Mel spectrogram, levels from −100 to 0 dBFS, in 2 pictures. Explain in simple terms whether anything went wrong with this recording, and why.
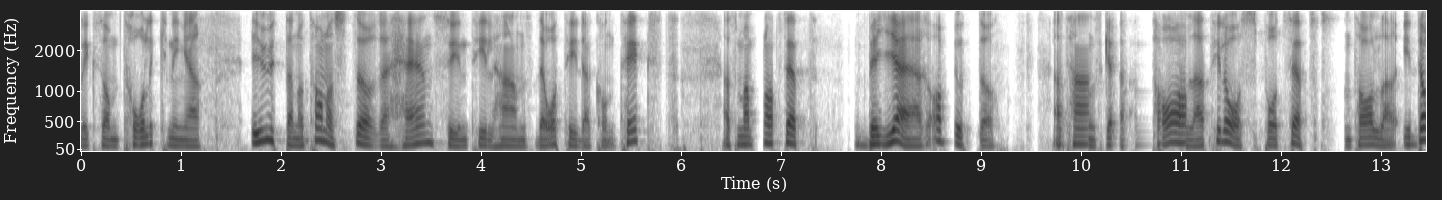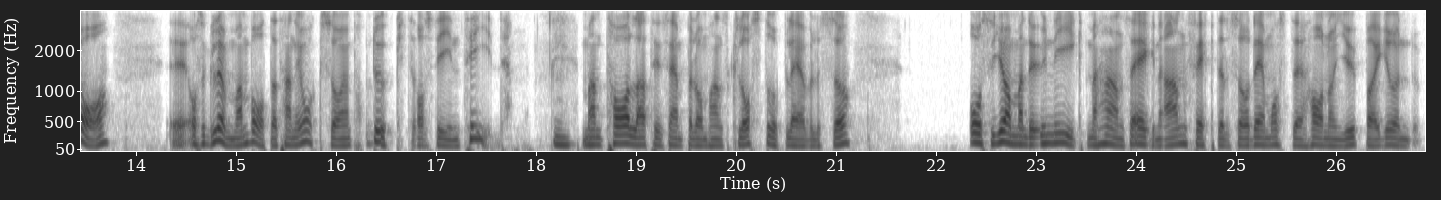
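Yes, several things went wrong, all from the call's network connection.

Repeated packet loss (robotic sound): from 6.74 to 11.08 s, chunks of the call kept arriving late or not at all, 22 gaps in all, the longest 146 ms. The receiver patched each hole by stretching the previous sound, so the speech turns choppy and robotic just before "till oss på ett". The same thing happens more briefly from 16.09 to 17.02 s, with 8 smaller gaps.

Short concealed packet loss: at 12.25 s, right after "till oss på ett", about 30 ms of audio went missing, and again at 24.10 s and 24.25 s around "med hans" and "anfäktelser och det måste". Each hole was filled with a continuation of the previous sound, leaving a tiny smear or wobble where a sound may drop out.

Burst of packet loss: at 12.34 s and again at 22.99 s, several chunks in a row were lost, about 60 ms each time. 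The receiver held the last sound and faded it, so you hear a short buzz or hiss, then the speech picks up slightly further on.

Long network dropout: from 12.43 to 12.67 s, straight after the first burst, the audio is replaced by a fading buzz or hiss that ends in a brief silence, and about a fifth of a second of speech is lost. The likely cause is the connection stalling completely for that moment.

Throughout, the call's phone-line codec removes everything above 4 kHz, which gives the speech its narrow, telephone-like tone.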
